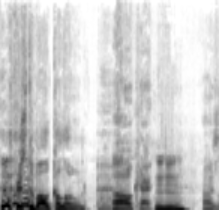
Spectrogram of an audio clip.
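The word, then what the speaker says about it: Cristóbal Colón: Did you say Cristobal Colombo? Cristobal Colon. Oh, okay. Mm-hmm. I was like, I am not aware of this pronunciation.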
